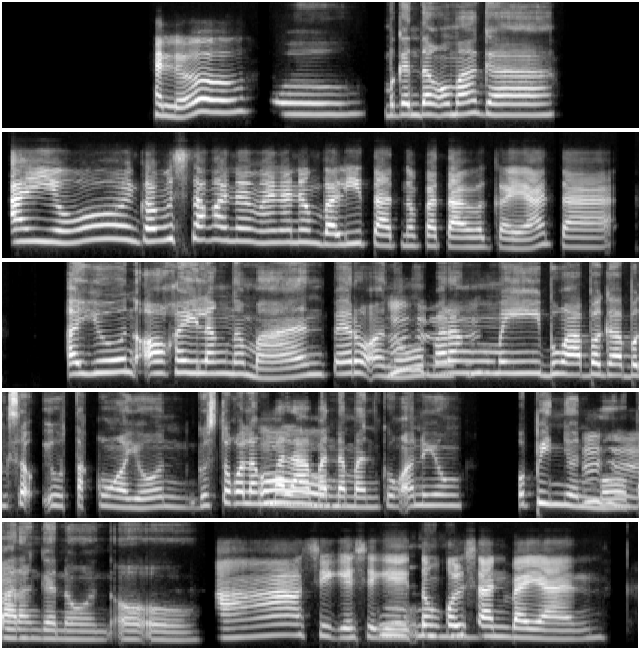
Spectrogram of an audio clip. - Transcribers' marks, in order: none
- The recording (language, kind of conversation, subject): Filipino, unstructured, Paano mo ilalarawan ang ideal na relasyon para sa iyo, at ano ang pinakamahalagang bagay sa isang romantikong relasyon?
